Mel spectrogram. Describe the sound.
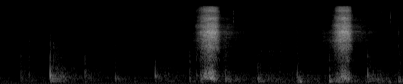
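Two sharp, breathy sniffles about a second apart from a person acting dejected, with quiet room noise and soft breaths in between and no talking.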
